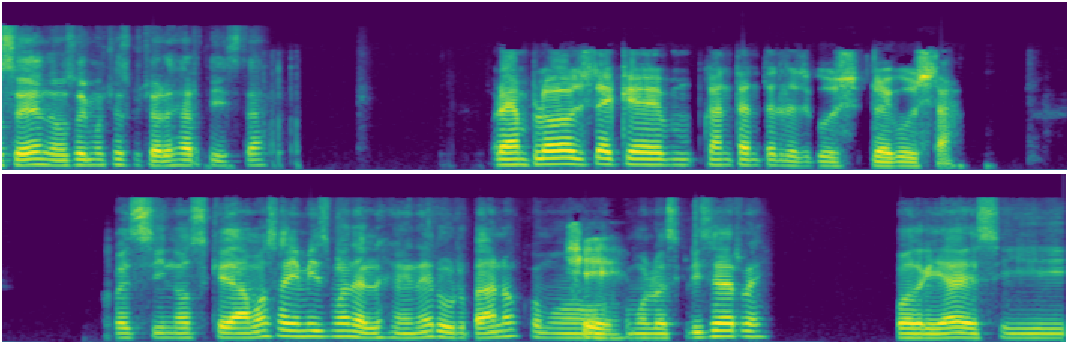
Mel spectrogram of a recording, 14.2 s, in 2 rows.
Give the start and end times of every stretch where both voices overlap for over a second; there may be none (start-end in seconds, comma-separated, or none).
none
